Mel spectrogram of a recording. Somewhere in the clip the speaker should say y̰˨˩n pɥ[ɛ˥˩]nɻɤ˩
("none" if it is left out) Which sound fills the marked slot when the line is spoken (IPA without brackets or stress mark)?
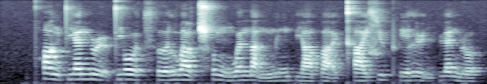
ɛ˥˩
